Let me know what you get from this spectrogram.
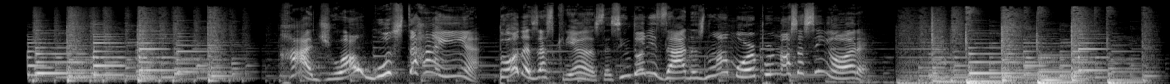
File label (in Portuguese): voz infantil; Rádio Augusta Rainha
